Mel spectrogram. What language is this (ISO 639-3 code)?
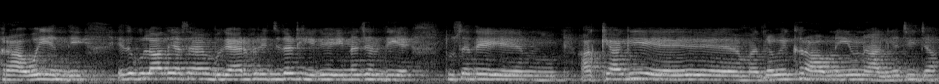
doi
